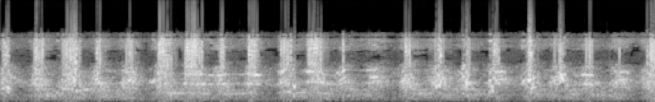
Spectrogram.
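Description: A man's voice delivering a loud, impassioned religious sermon in continuous phrases, with frequent sharp clicks of distortion running through the recording.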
